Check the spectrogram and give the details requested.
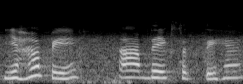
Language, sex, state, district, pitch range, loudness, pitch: Hindi, female, Haryana, Rohtak, 285-315 Hz, -14 LUFS, 300 Hz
